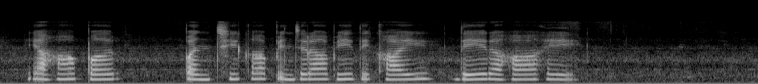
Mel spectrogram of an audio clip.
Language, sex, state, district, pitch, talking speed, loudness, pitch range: Hindi, female, Rajasthan, Jaipur, 240 Hz, 80 wpm, -22 LUFS, 230-245 Hz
